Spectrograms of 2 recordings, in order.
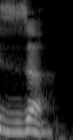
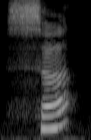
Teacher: ZE est la version voisée de ce c'est la même consonne mais ze utilise des cordes vocales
